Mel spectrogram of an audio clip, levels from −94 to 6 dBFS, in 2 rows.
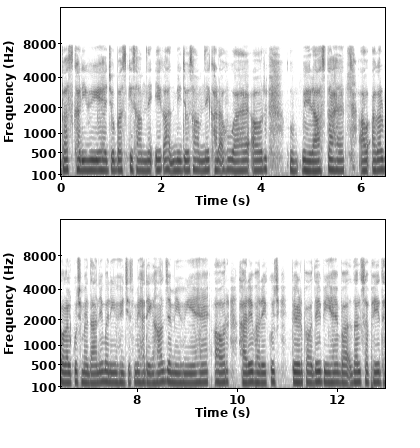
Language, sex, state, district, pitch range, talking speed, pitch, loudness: Hindi, female, Rajasthan, Churu, 165-175 Hz, 200 wpm, 170 Hz, -27 LUFS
